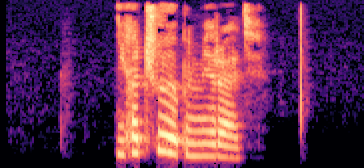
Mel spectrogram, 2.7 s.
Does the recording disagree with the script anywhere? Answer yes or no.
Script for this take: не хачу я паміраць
no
